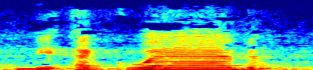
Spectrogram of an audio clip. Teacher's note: مخلدون، بأكواب، اوعى تقلقل الكاف وتقول لي بأكواب، بأكواب، لا، بأكواب، الكاف دي من حروف الهمس نهمس فيها انما لا تقلقل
